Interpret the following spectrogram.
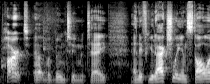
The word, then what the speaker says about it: MATE: take a look also at a boon to matei now every time I talk about this distribution this giant debate comes up about the pronunciation of matei I know that this looks like mate ladies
